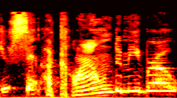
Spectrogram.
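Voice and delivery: very high, incredulous yell. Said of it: "I'm yelling at my buddy".

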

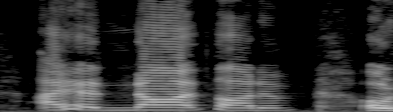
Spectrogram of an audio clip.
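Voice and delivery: very loud, high screaming into the mic. Reacting when someone mentions Zaboomafoo: screaming into the microphone. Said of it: "I'm like screaming into my microphone".

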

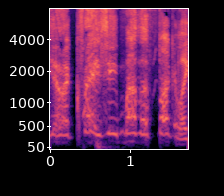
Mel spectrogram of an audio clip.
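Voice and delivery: put-on yell. Recounting a U-turn and what the man with him shouted: retelling someone yelling. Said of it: "He was yelling".

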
